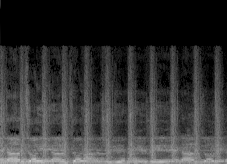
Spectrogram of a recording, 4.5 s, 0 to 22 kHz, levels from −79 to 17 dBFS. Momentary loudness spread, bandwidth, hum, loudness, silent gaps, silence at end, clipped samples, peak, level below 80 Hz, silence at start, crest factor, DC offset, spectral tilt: 7 LU; 16 kHz; none; -16 LUFS; none; 0 s; under 0.1%; -2 dBFS; -64 dBFS; 0 s; 14 dB; under 0.1%; -4 dB/octave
